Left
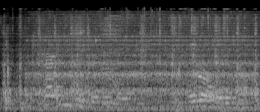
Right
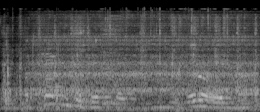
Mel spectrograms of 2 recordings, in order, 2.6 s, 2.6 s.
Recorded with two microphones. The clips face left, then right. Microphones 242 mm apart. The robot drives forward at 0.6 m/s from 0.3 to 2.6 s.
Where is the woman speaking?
45° right (ahead or behind), 3.5 m; by 2.6 s 35° right (ahead or behind), 4.5 m.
